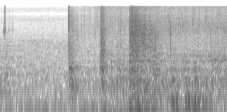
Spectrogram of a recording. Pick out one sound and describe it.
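Wooden boards crack and splinter.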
